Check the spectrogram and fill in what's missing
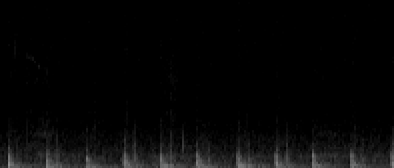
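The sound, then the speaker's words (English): A steady run of about ten knocks, evenly spaced and fairly quick, each a dull solid thud on a hard surface, with no voices present. “He's knocking.”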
